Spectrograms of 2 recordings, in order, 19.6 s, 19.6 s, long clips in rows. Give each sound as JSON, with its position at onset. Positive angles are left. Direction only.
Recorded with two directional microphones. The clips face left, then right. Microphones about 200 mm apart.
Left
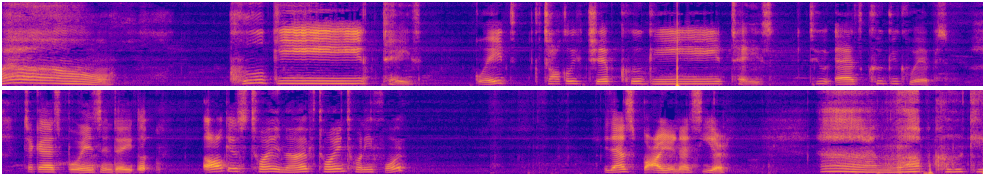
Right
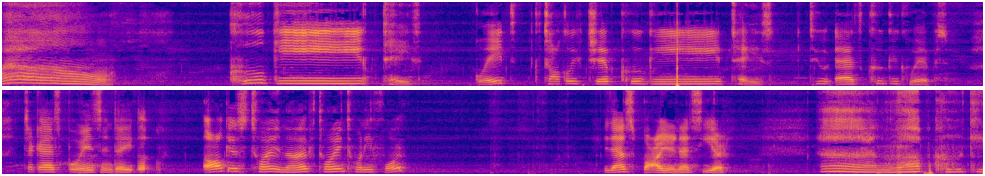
{"t": 0.0, "sound": "a sound", "side_deg": -10}
{"t": 2.2, "sound": "speech", "side_deg": -5}
{"t": 15.8, "sound": "a woman's voice", "side_deg": -20}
